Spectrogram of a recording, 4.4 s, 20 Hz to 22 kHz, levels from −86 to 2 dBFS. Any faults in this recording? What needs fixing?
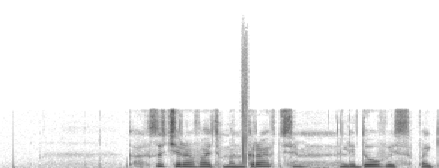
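Wireless microphone noise hit at 2.39 to 2.49 s: a roughly 90 ms swish of static cuts across the speech as the FM radio link fades, reflections cancelling the direct signal so receiver noise briefly rises over the audio. Prevent it with a diversity receiver and clearer antenna line of sight.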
